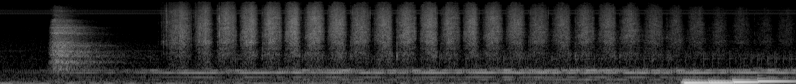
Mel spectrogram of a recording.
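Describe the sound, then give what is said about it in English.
Rust is scraped off metal in many steady, rhythmic back-and-forth strokes, each a gritty rasp of even strength, after a single harsher scrape at the start. “You scrape. Scrape what? The rust. But it's all rust. Then you scrape all of it.”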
